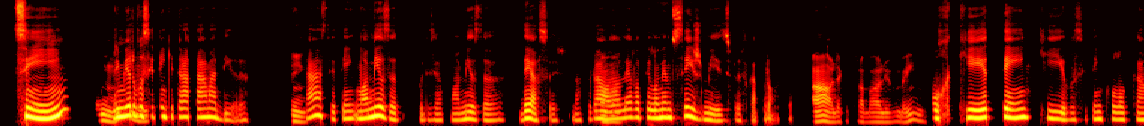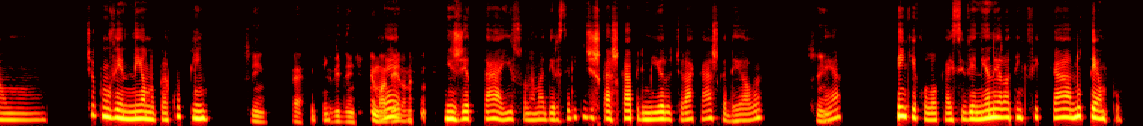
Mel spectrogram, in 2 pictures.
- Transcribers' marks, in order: tapping; chuckle
- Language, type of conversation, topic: Portuguese, podcast, Você pode me contar uma história que define o seu modo de criar?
